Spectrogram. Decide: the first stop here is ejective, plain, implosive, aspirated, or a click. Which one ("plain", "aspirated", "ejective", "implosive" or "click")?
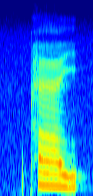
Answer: aspirated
